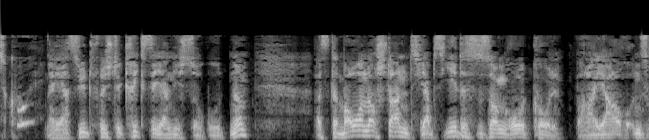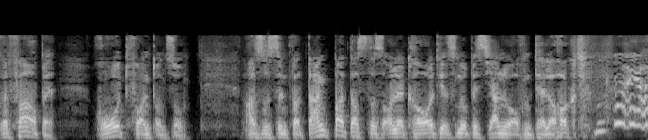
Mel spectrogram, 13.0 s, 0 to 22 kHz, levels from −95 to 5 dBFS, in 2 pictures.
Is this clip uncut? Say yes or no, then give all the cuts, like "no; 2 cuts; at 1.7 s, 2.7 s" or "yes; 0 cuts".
yes; 0 cuts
